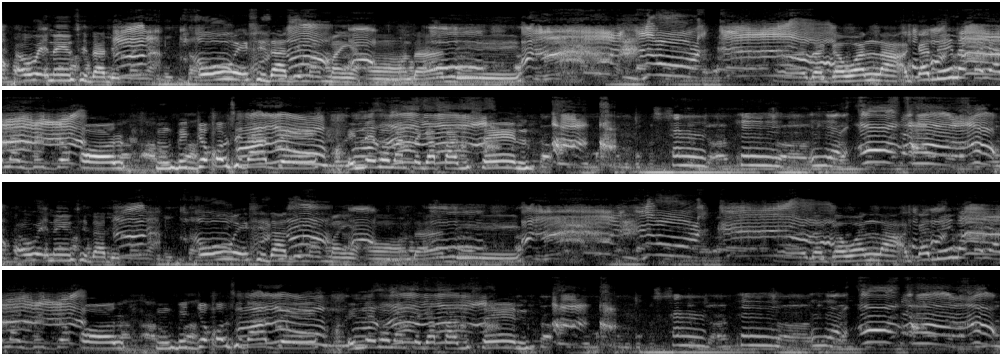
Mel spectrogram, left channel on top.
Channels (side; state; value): right; quieter; 7.7 dB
